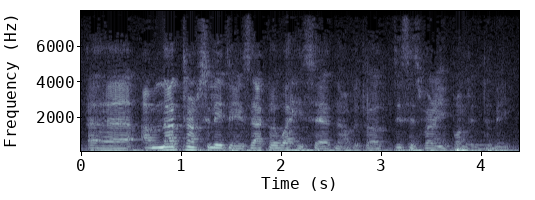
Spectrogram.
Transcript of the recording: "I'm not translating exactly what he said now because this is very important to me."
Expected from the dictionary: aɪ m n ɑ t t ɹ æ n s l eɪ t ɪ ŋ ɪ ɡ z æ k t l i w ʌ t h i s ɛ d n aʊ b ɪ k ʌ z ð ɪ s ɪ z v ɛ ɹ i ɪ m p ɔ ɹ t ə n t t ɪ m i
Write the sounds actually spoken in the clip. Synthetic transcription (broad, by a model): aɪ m n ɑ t t ɹ æ n s l eɪ t ɪ ŋ ɪ ɡ z æ k t l i w ʌ t h i s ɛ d n aʊ b ɪ k ʌ z ð ɪ s ɪ z v ɛ ɹ i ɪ m p ɔ ɹ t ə n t t ɪ m i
